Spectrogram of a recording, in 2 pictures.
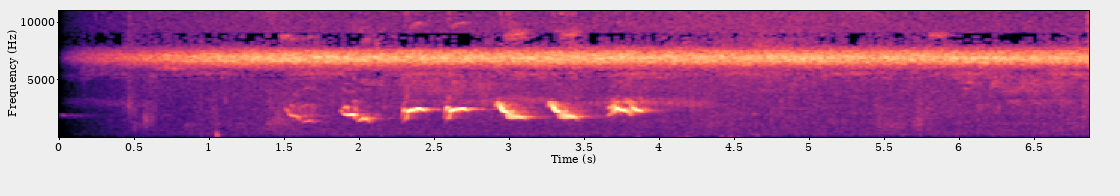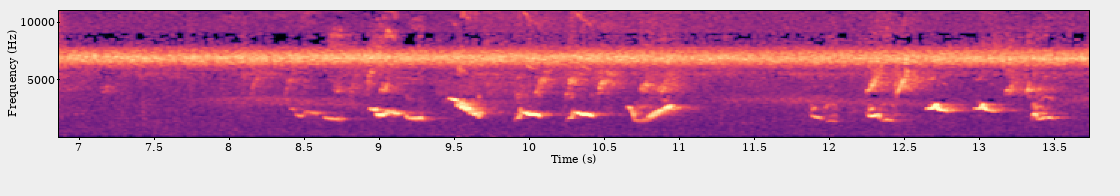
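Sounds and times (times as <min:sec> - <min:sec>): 
Turdus leucomelas: 0:00.2 - 0:13.5.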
